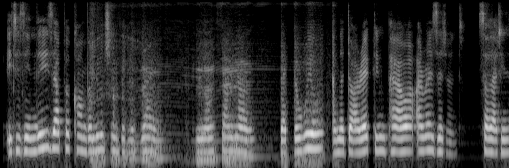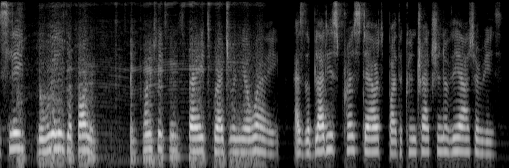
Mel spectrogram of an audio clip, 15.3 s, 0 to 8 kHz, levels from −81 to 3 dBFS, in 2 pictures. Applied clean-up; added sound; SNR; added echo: neural mask model RNNoise.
